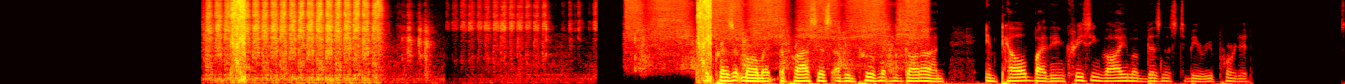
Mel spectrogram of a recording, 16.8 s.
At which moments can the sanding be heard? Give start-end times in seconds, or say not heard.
2.5-11.7.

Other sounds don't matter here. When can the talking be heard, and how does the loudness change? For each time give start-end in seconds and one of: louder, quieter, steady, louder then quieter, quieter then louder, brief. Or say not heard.
8.8-15.7 quieter.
